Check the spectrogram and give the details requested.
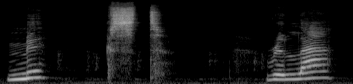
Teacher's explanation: that E is gonna be silent, and that letter D is gonna be unvoiced to a T. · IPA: /kst/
